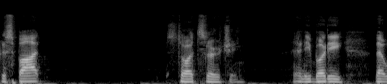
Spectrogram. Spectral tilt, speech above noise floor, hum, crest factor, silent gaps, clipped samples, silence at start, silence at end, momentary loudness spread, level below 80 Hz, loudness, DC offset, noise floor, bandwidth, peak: -5 dB/octave; 42 dB; none; 22 dB; none; under 0.1%; 0 s; 0 s; 18 LU; -48 dBFS; -24 LUFS; under 0.1%; -67 dBFS; 11 kHz; -4 dBFS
